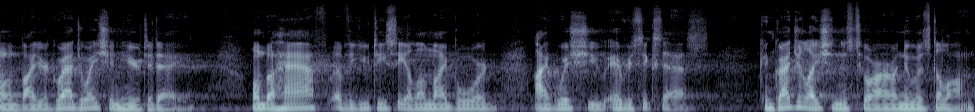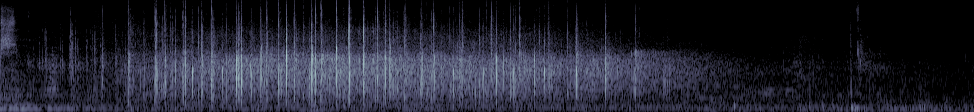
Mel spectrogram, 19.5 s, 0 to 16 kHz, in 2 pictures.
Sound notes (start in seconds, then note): 10.1 audience applauding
